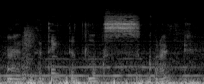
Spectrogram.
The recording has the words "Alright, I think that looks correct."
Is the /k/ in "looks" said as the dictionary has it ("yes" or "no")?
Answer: yes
